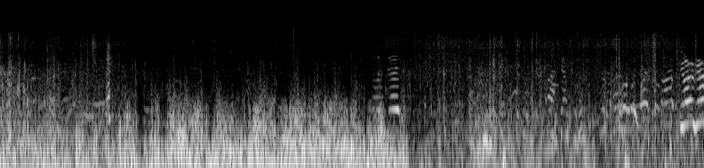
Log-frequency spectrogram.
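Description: Wind buffeting a helmet-camera microphone on a mountain bike racing downhill, with a steady rumble of tyres and bike over rough grass. The rumble drops sharply about eight seconds in as the bike slows in a jammed pack, and riders' shouts and whoops are heard, most near the end.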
